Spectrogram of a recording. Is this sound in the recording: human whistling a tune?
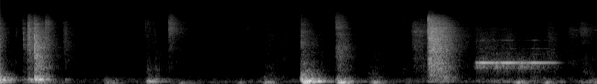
no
